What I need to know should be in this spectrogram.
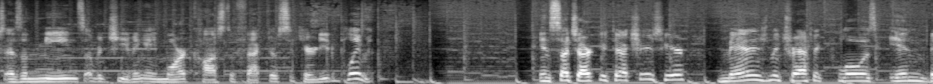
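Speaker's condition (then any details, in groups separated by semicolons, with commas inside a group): No condition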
